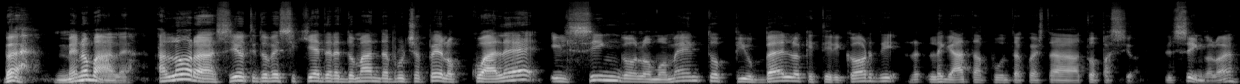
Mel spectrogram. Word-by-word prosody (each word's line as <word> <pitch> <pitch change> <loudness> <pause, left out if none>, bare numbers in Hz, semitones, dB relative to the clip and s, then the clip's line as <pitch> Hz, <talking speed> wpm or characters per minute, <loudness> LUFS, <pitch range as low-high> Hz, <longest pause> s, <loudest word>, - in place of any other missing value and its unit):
Beh, - - +7 0.4
meno 125 - +4
male. 90 - +2
Allora, 175 - +6
se 140 +7 -3
io 180 0 +5
ti 155 - -8
dovessi 155 0 -1
chiedere 150 -3 0
domanda 145 +2 0
a - - -2
bruciapelo, 140 0 -1
qual 140 0 +4
è 205 +2 +2
il 145 -3 -4
singolo 165 - -1
momento 155 +7 -4
più 135 -2 -3
bello 155 +9 +1
che 120 -6 -10
ti 120 - -6
ricordi 150 +8 -4
le 115 +1 -12
legata, 115 -2 -3
appunto 105 -1 -10
a 100 - -11
questa 95 -2 -5
tua - - -9
passione. - - -11 0.2
Il 100 - -15
singolo 90 -4 -4
eh! 145 -5 -6
140 Hz, 155 wpm, -21 LUFS, 115-160 Hz, 0.4 s, Beh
